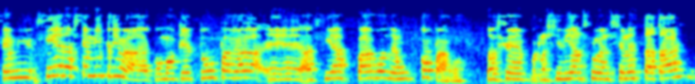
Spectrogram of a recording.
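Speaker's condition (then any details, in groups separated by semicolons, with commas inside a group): Cleft lip and palate; since early childhood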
